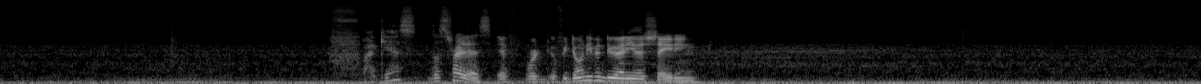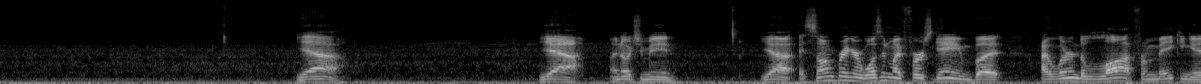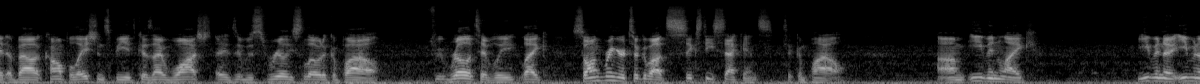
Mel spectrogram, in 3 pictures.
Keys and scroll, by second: 0.0-2.7 typing, 9.1-10.7 typing, 9.6 super+b.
